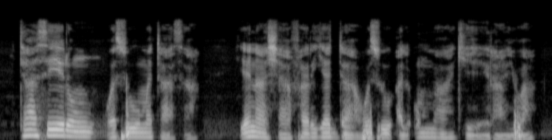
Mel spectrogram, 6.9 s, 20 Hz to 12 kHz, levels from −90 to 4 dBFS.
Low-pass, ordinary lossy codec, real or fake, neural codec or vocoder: 7.2 kHz; none; real; none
